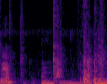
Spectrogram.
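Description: A pause in table conversation: a moment of near quiet, then faint voices and a short held hum-like vocal sound, with a low thump near the end.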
